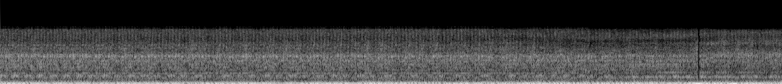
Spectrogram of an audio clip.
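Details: Kia Pride at idle: deep, uneven rumble with a lumpy, unsteady beat and abnormal shaking; cause unknown. Rough idle.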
